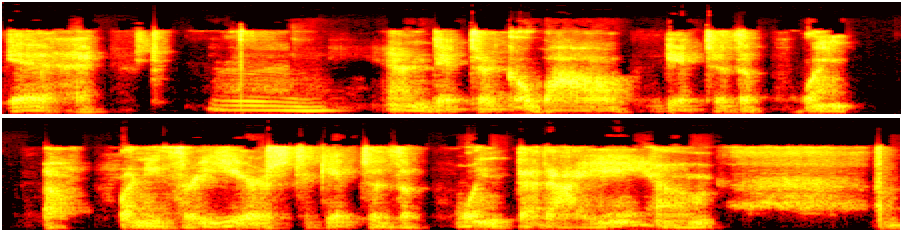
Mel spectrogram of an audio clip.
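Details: Tracheoesophageal speech from a woman after total laryngectomy for throat cancer with vocal cords removed, speaking through a tracheoesophageal puncture (TEP) voice prosthesis.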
